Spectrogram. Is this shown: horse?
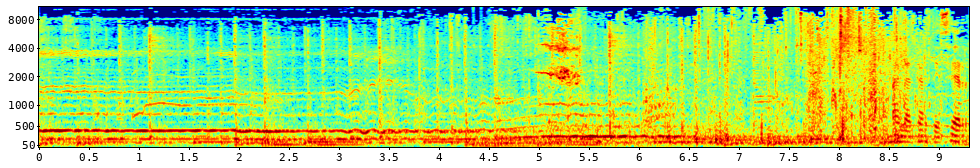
yes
